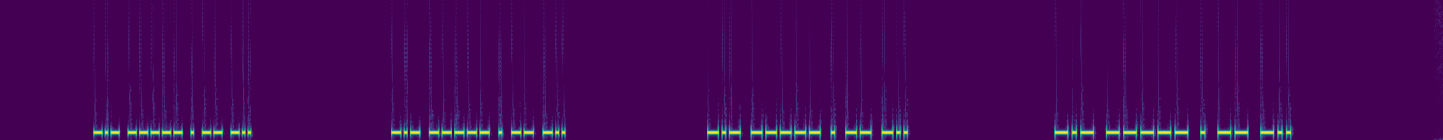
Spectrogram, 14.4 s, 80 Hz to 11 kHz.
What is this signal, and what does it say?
Morse code, heard as a keyed tone, about 35 wpm, 700 Hz. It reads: K0EMD K0EMD K0EMD K0EMD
